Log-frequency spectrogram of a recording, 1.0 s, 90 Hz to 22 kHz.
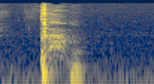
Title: Starting off 2018 with Thanks and some coughs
